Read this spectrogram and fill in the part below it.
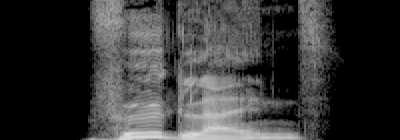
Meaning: genitive of Vöglein
- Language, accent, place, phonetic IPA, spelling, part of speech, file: German, Germany, Berlin, [ˈføːɡlaɪ̯ns], Vögleins, noun, De-Vögleins.ogg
